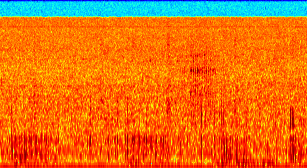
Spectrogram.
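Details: Persian cat named Cello purring while playing with a camera held in front of him: a low, steady rumble that pulses in and out through the whole stretch over a soft background hiss.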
